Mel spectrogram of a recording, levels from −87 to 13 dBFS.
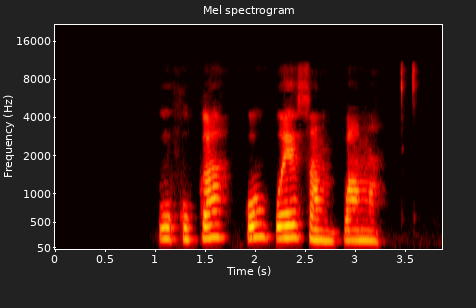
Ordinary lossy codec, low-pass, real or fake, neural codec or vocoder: MP3, 64 kbps; 10.8 kHz; fake; codec, 44.1 kHz, 2.6 kbps, SNAC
